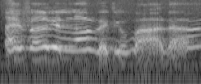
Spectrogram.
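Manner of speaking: put-on very high, soft, near-crying girlish voice; mock tearful little-girl confession. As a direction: play the shy smitten girl. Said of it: "She was like a little girl".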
